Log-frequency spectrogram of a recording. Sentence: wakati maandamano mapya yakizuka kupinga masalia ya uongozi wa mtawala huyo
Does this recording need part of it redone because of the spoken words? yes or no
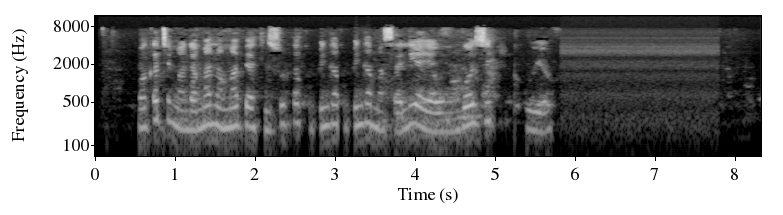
yes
